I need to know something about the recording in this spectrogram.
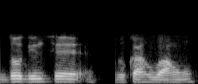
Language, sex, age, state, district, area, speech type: Urdu, female, 18-30, Bihar, Gaya, urban, conversation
